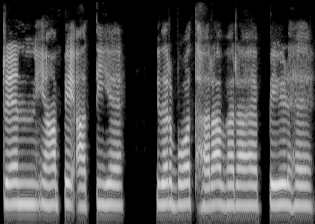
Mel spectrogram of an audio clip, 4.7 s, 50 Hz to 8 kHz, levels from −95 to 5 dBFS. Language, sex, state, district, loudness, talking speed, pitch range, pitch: Hindi, female, Bihar, Jamui, -16 LUFS, 140 wpm, 225-235 Hz, 230 Hz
